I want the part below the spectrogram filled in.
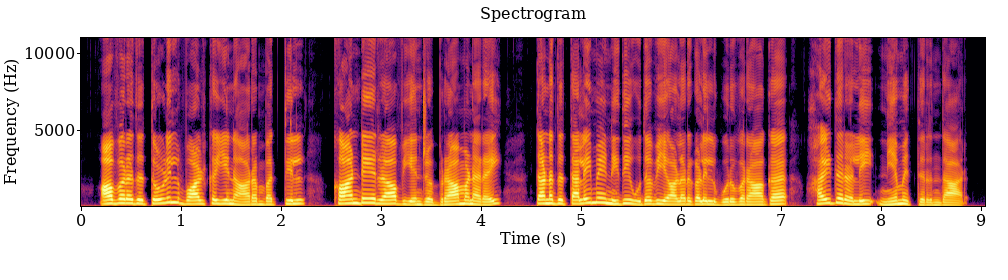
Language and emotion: Tamil, neutral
